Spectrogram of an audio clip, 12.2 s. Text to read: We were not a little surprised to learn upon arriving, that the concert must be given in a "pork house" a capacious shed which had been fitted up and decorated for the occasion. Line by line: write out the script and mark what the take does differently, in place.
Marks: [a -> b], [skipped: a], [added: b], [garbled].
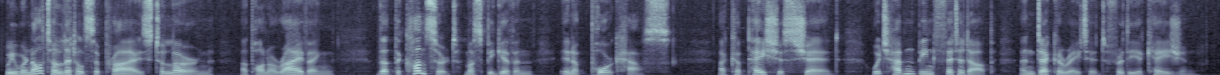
We were not a little surprised to learn upon arriving, that the concert must be given in a "pork house" a capacious shed which [had -> hadn't] been fitted up and decorated for the occasion.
